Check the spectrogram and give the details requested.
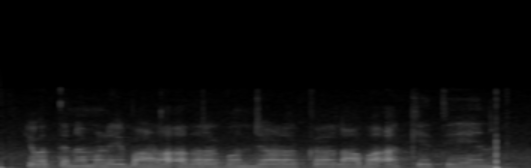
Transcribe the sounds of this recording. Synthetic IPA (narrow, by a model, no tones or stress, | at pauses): iʋɐt̪ːinɐmɐɭebaːɭɐʔɐ̰d̪ɐɾɐɡoɲd͡ʒaːɭɐkːɐlaːbʱɐʔaːkːet̪ieːn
